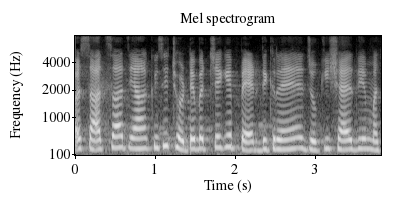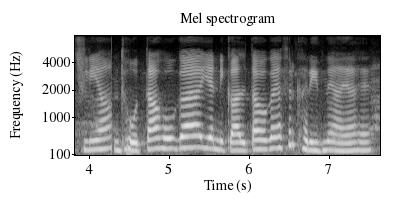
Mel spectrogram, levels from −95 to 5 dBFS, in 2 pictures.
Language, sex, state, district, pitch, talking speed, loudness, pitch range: Hindi, female, Uttar Pradesh, Jyotiba Phule Nagar, 235 Hz, 210 wpm, -14 LUFS, 215-255 Hz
